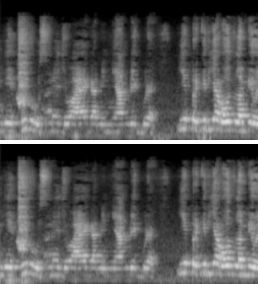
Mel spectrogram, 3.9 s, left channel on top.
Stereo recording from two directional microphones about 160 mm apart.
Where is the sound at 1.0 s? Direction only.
15° right (ahead or behind).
